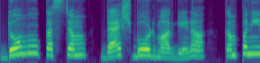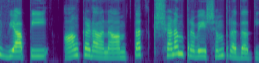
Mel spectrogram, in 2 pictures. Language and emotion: Sanskrit, neutral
